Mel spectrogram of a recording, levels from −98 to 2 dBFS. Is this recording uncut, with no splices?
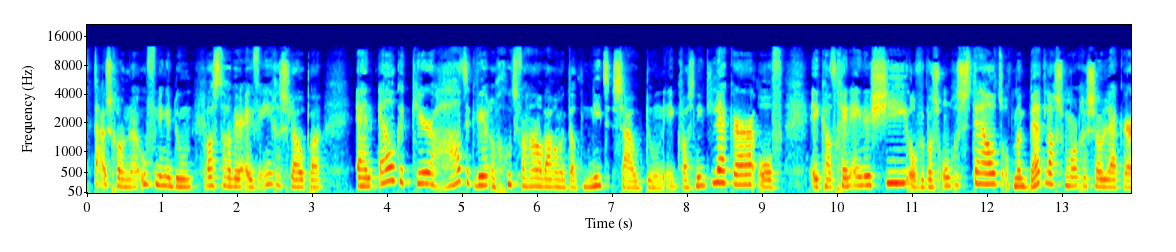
no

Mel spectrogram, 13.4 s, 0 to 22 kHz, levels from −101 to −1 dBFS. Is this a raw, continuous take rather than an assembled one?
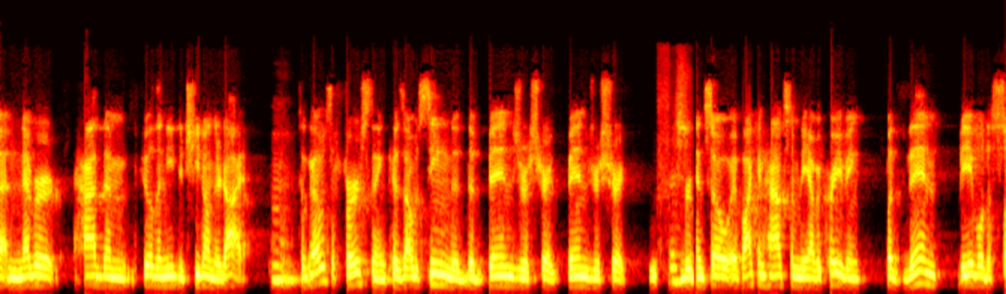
no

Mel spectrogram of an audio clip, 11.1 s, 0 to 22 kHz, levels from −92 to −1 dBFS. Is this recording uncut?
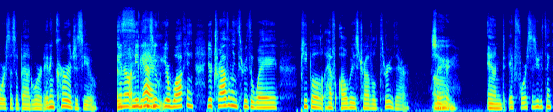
no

